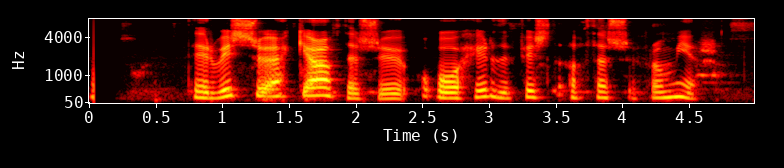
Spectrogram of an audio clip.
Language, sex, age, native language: Icelandic, male, 30-39, Icelandic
